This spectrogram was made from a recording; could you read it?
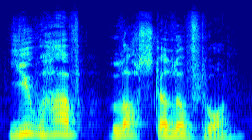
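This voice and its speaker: A hoarse man giving an earnest, emphatic teaching talk on mediumship, often calling his viewers his friends. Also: a little high, expressive, unhurried. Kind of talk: direct-to-camera teaching talk.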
